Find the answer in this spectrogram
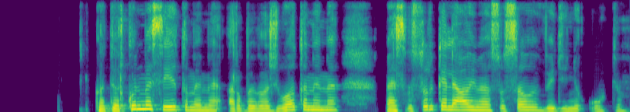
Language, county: Lithuanian, Panevėžys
